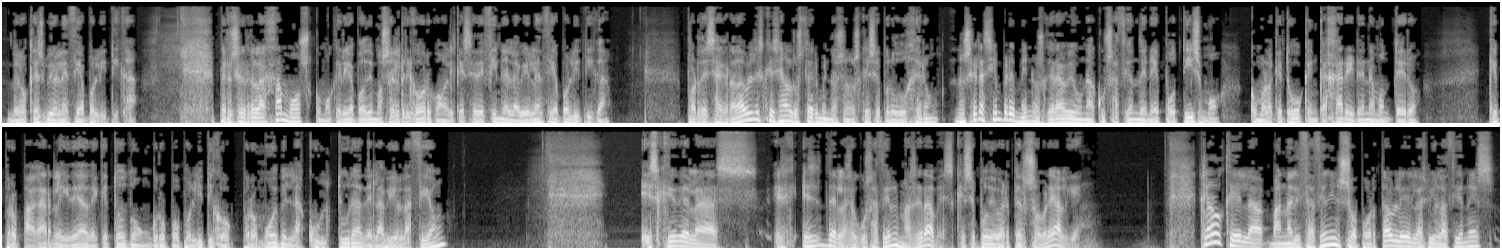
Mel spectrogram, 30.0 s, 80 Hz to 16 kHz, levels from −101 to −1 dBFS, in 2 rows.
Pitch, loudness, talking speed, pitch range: 100 Hz, -13 LUFS, 180 wpm, 90-115 Hz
